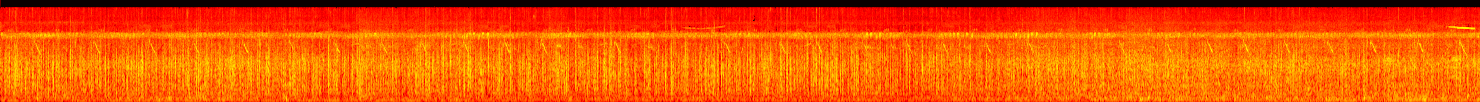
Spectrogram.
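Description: Steady rain falling on wet ground and water, a constant hiss dotted with small drop hits. A continuous high-pitched buzz runs under it.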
